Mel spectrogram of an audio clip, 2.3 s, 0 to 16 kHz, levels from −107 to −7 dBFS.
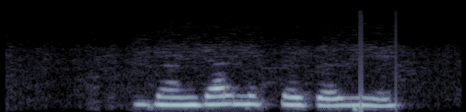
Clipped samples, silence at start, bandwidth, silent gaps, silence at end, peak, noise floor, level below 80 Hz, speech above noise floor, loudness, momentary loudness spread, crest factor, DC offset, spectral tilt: under 0.1%; 0.7 s; 3.5 kHz; none; 0.3 s; -28 dBFS; -81 dBFS; -76 dBFS; 41 dB; -42 LUFS; 11 LU; 14 dB; under 0.1%; -9 dB/octave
